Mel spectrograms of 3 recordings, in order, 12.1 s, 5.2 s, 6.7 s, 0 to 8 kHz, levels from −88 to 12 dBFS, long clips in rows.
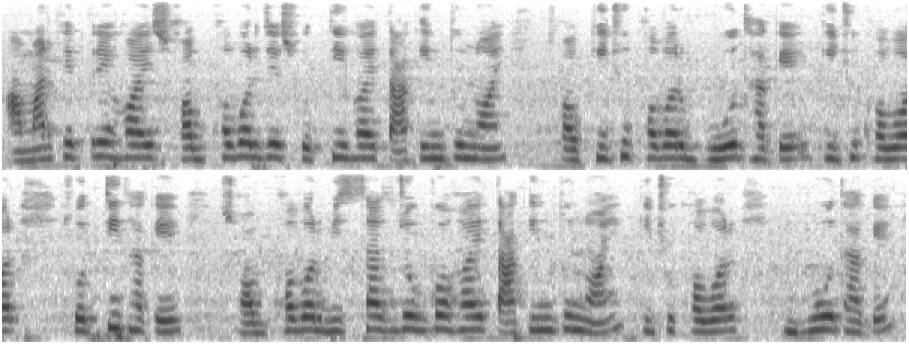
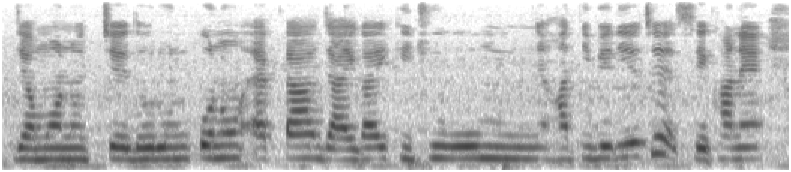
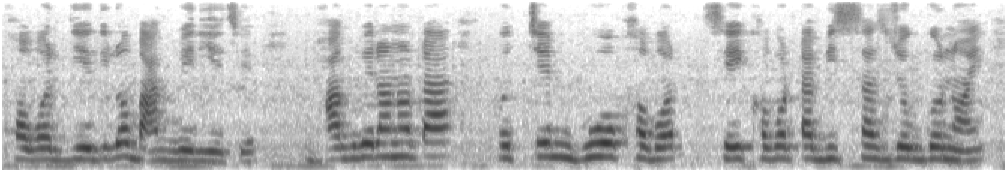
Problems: none marked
